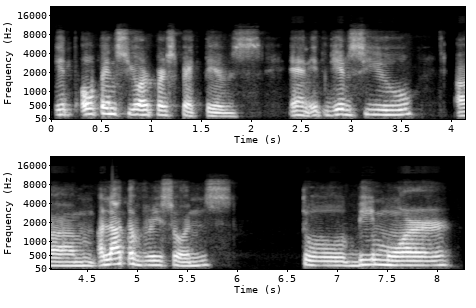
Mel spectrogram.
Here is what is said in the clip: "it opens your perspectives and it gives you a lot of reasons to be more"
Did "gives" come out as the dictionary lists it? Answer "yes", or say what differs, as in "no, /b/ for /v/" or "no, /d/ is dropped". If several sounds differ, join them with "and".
no, /s/ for /z/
